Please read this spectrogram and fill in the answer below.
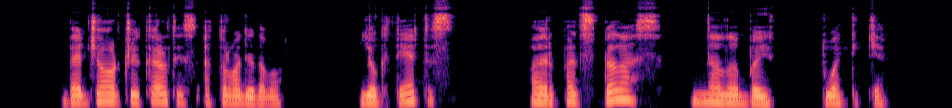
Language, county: Lithuanian, Tauragė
